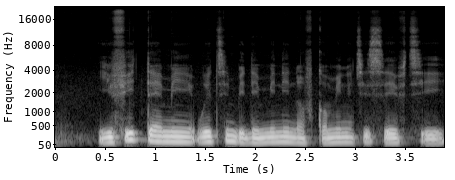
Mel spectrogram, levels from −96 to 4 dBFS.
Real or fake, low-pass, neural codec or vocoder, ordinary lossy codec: real; 19.8 kHz; none; none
